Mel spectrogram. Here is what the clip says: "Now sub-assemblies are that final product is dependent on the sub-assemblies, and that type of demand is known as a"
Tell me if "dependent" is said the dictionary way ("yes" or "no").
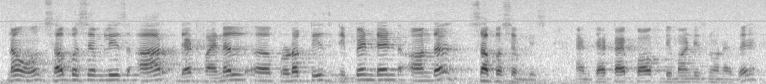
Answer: yes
